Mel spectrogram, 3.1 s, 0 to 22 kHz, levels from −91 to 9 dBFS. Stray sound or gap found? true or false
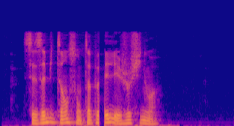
true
